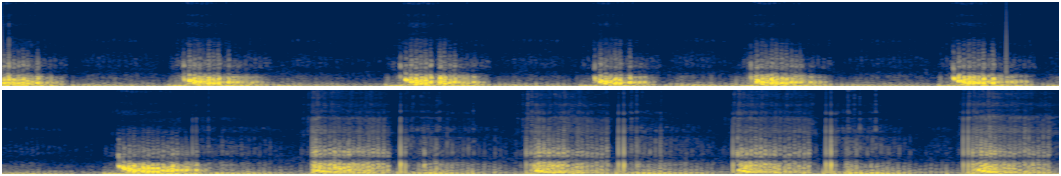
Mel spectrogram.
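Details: Cat purr rising and falling in steady breath-paced pulses about every one and a half seconds; low rumbling throughout, with soft clicking and rustling becoming more frequent in the second half.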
